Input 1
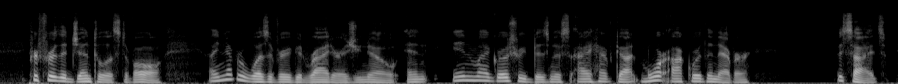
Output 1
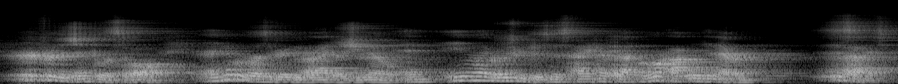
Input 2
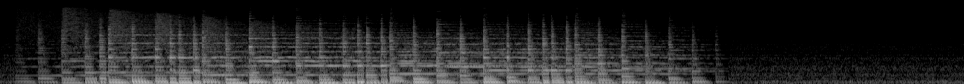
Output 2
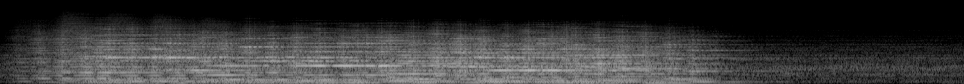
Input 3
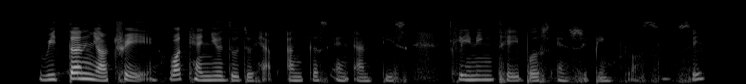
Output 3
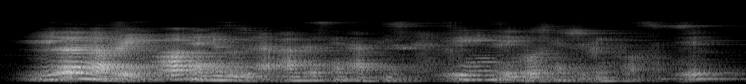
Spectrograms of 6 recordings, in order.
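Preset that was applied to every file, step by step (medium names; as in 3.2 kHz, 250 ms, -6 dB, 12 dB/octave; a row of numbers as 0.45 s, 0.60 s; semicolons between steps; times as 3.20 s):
reverse spectral sustain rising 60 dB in 0.59 s; compression, threshold -25 dBFS; band-pass filter 1 kHz, Q 0.59; on a send: flutter echo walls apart 8.6 m, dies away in 0.71 s; on the sum: Schroeder reverb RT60 2 s, combs from 33 ms, DRR 6 dB; normalise loudness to -24 LUFS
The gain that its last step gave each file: +9.5 dB, +8.5 dB, +13.0 dB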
